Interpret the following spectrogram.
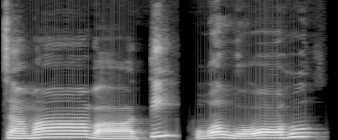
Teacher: جس اللہ سے پہلے زبر یا پیش ہو اسے پر یعنی موٹا پڑھتے ہیں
